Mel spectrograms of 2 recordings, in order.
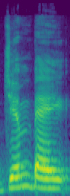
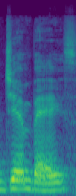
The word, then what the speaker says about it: djembe: But djembe is sort of like, the word is spelled DJEMBE, DJ.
